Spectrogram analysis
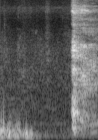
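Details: Cough while eating sour mango rujak with chilli: one short cough burst with a throaty rasp, then a sharp noisy breath or second burst.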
